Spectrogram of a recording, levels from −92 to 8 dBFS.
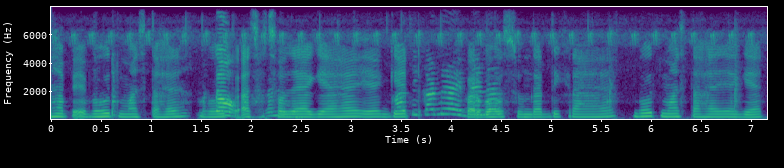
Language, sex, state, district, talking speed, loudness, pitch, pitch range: Hindi, female, Chhattisgarh, Balrampur, 200 wpm, -28 LUFS, 195 Hz, 190-210 Hz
